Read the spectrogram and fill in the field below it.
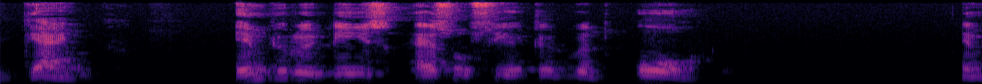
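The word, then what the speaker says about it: gangue: OES gang spelling G and G E but pronounced gang impurities associated with or in the form of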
